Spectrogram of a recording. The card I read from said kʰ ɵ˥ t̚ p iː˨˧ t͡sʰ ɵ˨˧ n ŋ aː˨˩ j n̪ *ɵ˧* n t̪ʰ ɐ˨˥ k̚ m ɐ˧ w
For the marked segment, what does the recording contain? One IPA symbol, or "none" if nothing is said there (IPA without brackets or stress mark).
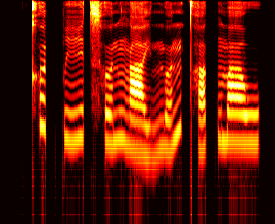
ɵ˨˥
